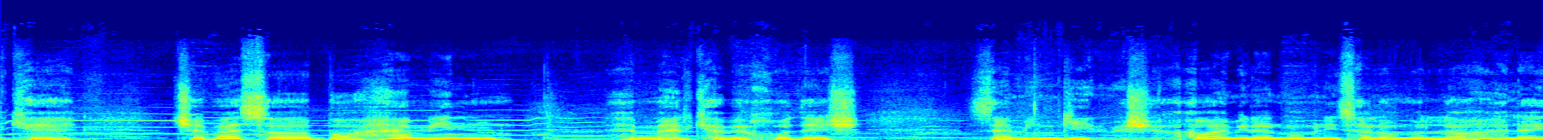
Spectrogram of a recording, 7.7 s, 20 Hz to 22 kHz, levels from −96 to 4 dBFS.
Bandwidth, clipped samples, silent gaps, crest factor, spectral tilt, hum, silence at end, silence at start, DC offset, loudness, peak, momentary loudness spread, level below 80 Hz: 15.5 kHz; under 0.1%; none; 14 dB; -5 dB/octave; none; 0 s; 0 s; under 0.1%; -30 LUFS; -16 dBFS; 13 LU; -60 dBFS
